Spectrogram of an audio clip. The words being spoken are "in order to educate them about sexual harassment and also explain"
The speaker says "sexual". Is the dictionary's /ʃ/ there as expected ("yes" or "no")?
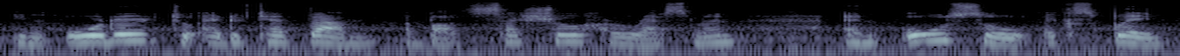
yes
